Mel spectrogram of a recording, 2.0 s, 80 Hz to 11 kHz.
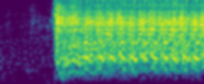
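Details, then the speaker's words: Fiat Uno Turbo stored 16 years, first start attempt, engine turns by hand: starter spins at a steady even rhythm with good compression pulses, but it never catches; cranks, no start. "it looks like compression so that's one good thing it doesn't sound like it wants to go does it"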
